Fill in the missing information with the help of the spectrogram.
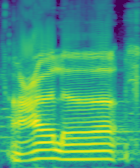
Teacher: عین کو زیادہ نہیں کھینچنا، عین کو بس زبر کے جتنا کھینچنا ہے جتنا اس کے اوپر زبر ہے.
